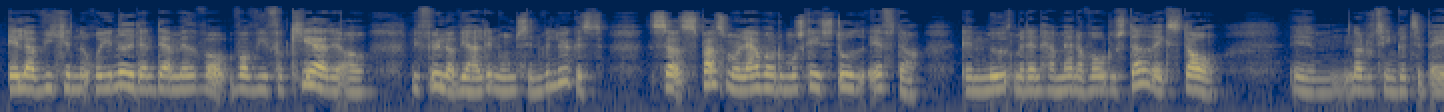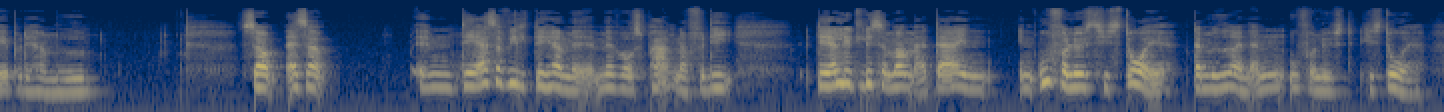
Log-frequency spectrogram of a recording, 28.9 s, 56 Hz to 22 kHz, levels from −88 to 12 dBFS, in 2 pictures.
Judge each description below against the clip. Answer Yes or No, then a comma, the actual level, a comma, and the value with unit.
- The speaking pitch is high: Yes, high, 205 Hz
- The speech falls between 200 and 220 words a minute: No, average, 170 wpm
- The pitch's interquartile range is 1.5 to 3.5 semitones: Yes, average, 3.2 semitones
